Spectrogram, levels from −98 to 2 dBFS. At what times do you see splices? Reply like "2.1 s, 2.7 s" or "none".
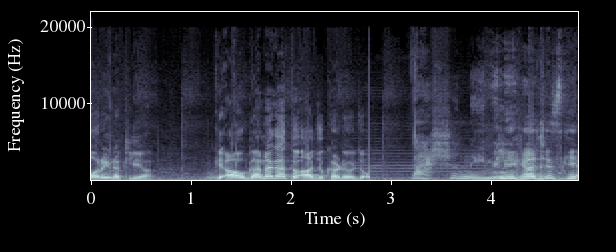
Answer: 2.7 s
